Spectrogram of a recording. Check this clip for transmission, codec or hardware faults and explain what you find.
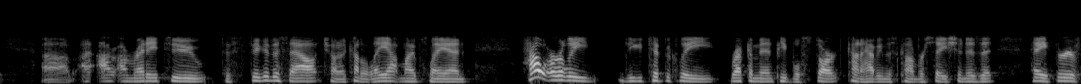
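There's one fault, and it runs through the whole speech clip: the iLBC codec. Each 30 ms frame is coded on its own, giving a plainly rough, slightly synthetic edge, which fits the 13.33 kbps mode. The band sits around 150 Hz to 3.5 kHz, with nothing above 3.8 kHz.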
